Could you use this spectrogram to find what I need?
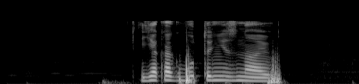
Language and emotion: Russian, angry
